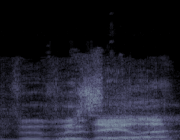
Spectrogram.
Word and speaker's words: vuvuzela: Vuvuzela.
